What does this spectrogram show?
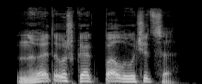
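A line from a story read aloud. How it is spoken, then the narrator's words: Warrior, chuckling. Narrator (Russian): хохотнул воин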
